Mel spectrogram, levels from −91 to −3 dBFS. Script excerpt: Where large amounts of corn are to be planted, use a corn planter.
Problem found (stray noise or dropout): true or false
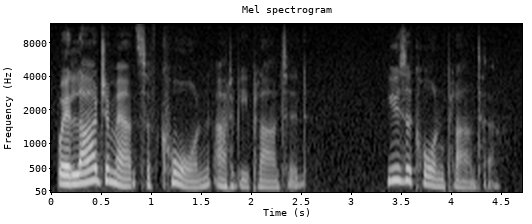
false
